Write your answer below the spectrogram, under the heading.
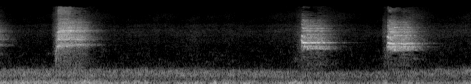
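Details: Golden pheasant calling: three harsh, raspy bursts, one alone, then after a gap of over two seconds a quick pair under a second apart, over a steady low background rumble.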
